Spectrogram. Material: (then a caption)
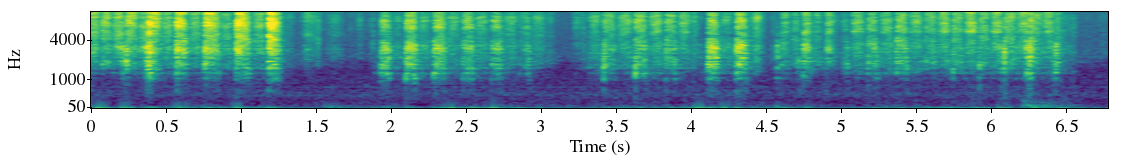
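Paper. A dark charcoal pencil, held in the hand, scratches and rubs across a large white drawing paper sheet on a black board lying flat on a wooden desk, shading the lips and chin area. Quick, rhythmic bursts of bright, dry scratching come in clustered strokes with brief gaps between them, over a faint low rumble.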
